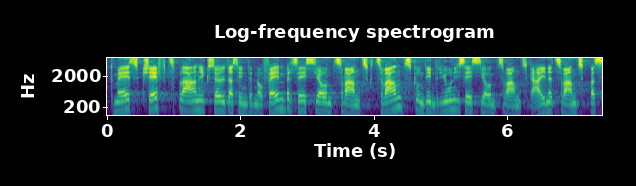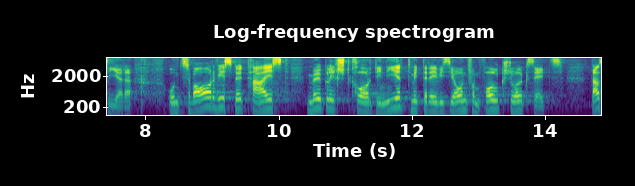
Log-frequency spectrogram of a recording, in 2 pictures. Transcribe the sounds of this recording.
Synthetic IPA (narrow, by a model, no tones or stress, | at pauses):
kmɛːskʃɛft͡splaːniksœldasɪndənɔfɛmbəɾsɛsjoːnt͡sva̰nt͡skt͡svant͡skʊndɪndəɾjunisɛsjoːnt͡sva̰nt͡ska̰ɪnət͡sva̰nt͡sk̚pʰasiəɾə̰ | ʔʊntt͡svaːɾvisd̥øthaɪst | møːɡlɪçʃtkʰoːrdiniərtmɪt̚d̥ərːɛvisjoːnfɔmfɔlkʃuəlksɛ̰t͡s | d̥a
